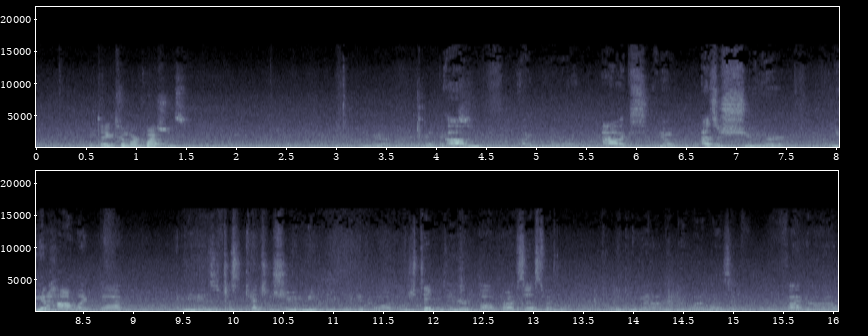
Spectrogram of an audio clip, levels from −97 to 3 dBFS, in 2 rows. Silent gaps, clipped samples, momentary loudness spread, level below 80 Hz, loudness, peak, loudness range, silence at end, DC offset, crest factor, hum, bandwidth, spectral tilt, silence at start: none; under 0.1%; 10 LU; -48 dBFS; -38 LUFS; -16 dBFS; 3 LU; 0 s; under 0.1%; 22 dB; none; 16 kHz; -5 dB/octave; 0 s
